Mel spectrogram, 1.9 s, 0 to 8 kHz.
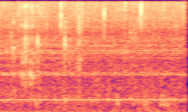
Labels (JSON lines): {"label": "anthrophony, boat engine", "recorder": "SoundTrap 300"}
